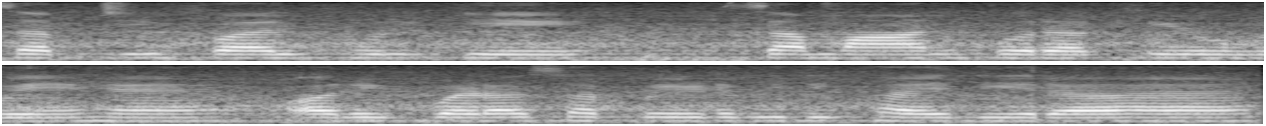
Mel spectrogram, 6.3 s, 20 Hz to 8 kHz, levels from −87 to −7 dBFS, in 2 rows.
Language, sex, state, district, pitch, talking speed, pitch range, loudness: Hindi, female, Chhattisgarh, Raipur, 185 Hz, 180 wpm, 180-185 Hz, -15 LUFS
